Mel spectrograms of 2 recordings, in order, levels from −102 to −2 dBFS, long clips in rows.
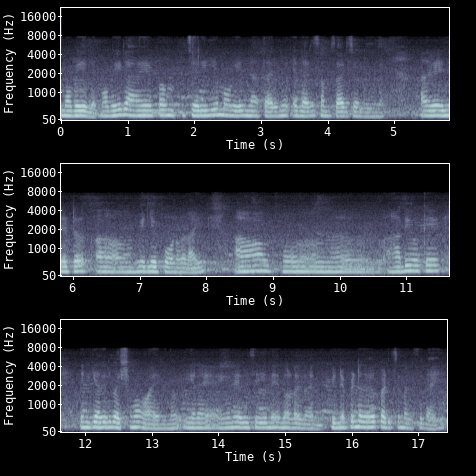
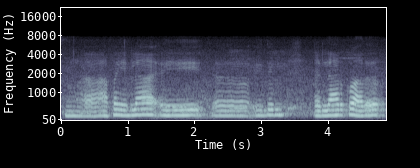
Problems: low volume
